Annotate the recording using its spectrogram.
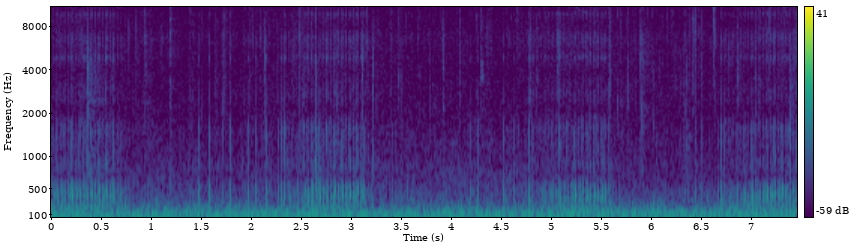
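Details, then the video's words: Pet cat's purr, recorded for relaxation with a crackling fireplace: a deep, even rumble whose breath swells come at intervals of about 1.5 to 2 seconds, with frequent sharp wood pops. "Purring of a Cat"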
